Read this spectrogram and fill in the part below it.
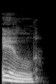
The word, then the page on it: ill: British English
